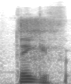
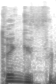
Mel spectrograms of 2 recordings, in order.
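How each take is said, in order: First: It is said in the speaker's ordinary voice. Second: It is said in a put-on radio announcer voice.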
